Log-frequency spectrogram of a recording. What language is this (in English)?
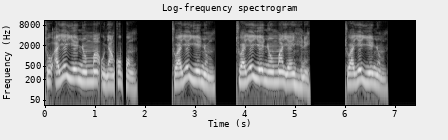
Akan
